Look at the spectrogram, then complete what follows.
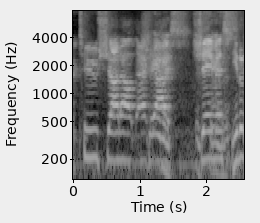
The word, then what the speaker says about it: Sheamus: And doesn't even know how to pronounce Sheamus. Saying Sheamus cuz I'm just No, his name's Sheamus.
